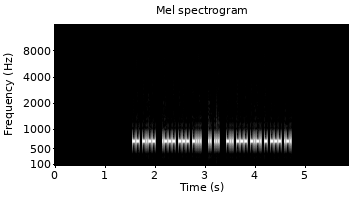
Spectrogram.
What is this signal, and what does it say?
Morse code, heard as a keyed tone, about 60 wpm, 700 Hz. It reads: MY JOB IS DOCTOR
